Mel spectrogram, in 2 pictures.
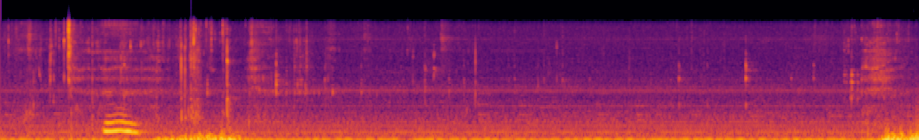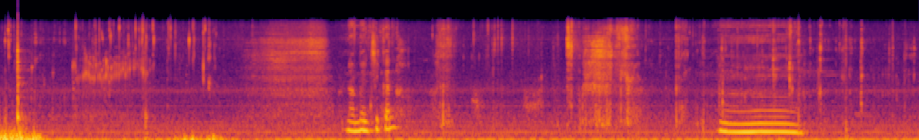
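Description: A young woman hums briefly with her mouth full.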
